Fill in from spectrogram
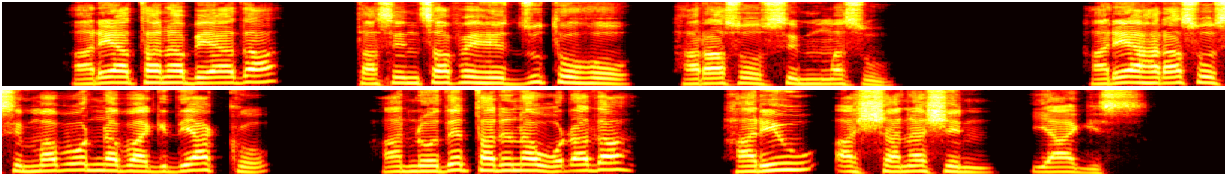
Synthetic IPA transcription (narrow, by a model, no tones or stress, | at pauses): hɐɾɛjat̪ɐnɐbɛʔɐd̪ɐ | t̪ɐsɪnt͡sːɐfɛhɛd͡zːʊt̪ɔɦo | hɐɾɐsoːsɪmːɐso̰ː | hɐɾɛjahɐɾɐsoːsɪmːɐboːnːɐbaːɡɪd̪ɪjaːkːɔ | hɐnːoːd̪ɛt̪ːɐnɛnɐwɔɗɐd̪ɐ | hɐɾɪwɐʃːɐnɐʃɪn | jaːɡɪs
